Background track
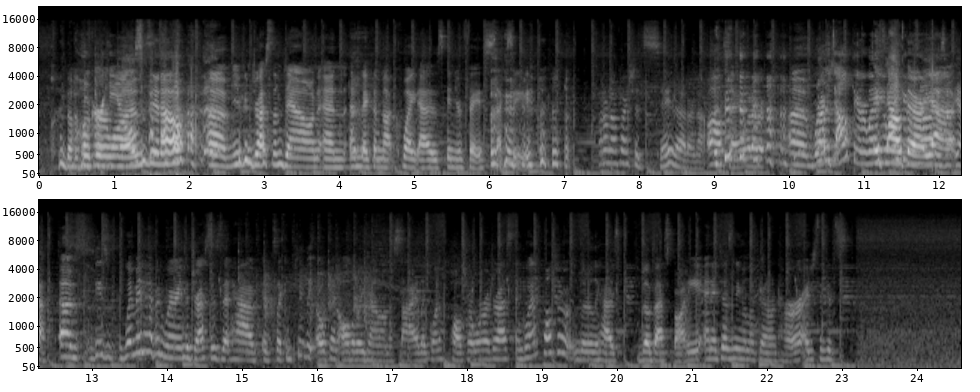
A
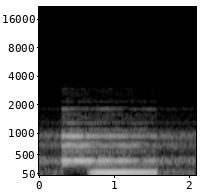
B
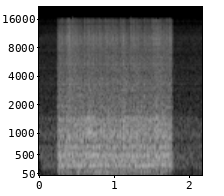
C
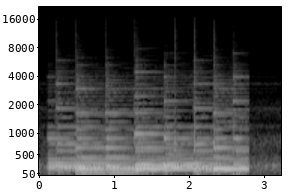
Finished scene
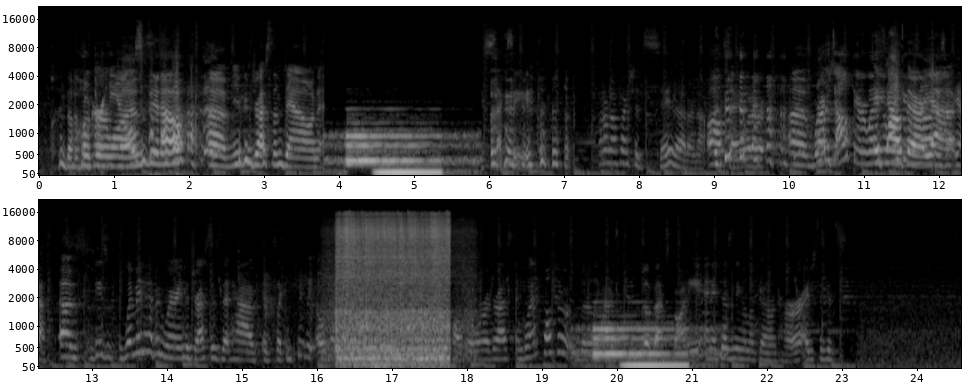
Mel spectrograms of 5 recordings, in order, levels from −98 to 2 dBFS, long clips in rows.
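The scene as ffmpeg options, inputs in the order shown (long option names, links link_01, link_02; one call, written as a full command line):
ffmpeg -i bed.wav -i cue0.wav -i cue1.wav -filter_complex "[1:a]asplit=2[link_01][link_02];[0:a]volume=-16dB[link_03];[2:a]acrossover=split=220|3800[link_04][link_05][link_06];[link_05]acompressor=threshold=-40dB:ratio=4:attack=4.6:release=563:knee=2.83:detection=peak[link_07];[link_04][link_07][link_06]amix=inputs=3:normalize=0[link_08];[link_03]asplit=2[link_09][link_10];[link_09]atrim=end=3.794[link_11];[link_01]atrim=end=2.1,asetpts=PTS-STARTPTS,volume=-6dB[link_12];[link_10]atrim=start=5.886[link_13];[link_08]atrim=end=2.18,asetpts=PTS-STARTPTS,volume=-4.5dB,afade=type=in:duration=0.1,afade=type=out:start_time=2.08:duration=0.1,adelay=15990[link_14];[link_02]atrim=end=2.1,asetpts=PTS-STARTPTS,volume=-11dB,afade=type=in:duration=0.004:curve=hsin,afade=type=out:start_time=2.096:duration=0.004:curve=hsin,adelay=19370[link_15];[link_11][link_12]acrossfade=duration=0.004:curve1=hsin:curve2=hsin[link_16];[link_16][link_13]acrossfade=duration=0.004:curve1=hsin:curve2=hsin[link_17];[link_17][link_14][link_15]amix=inputs=3:normalize=0" out.wav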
